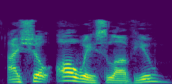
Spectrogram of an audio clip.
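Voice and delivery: loud, high assurance of love; gallant young man. A narrator's reading. D'Artagnan returns the vow.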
